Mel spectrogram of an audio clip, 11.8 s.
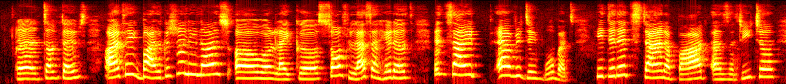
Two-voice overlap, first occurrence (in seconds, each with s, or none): none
